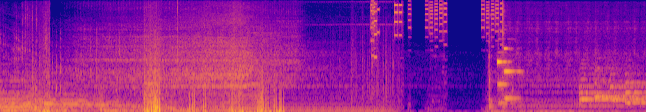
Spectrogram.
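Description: Cinematic sound-effect intro of a music video: falling tones, a heavy hit about three seconds in, and a rising noisy swell that cuts off suddenly. A low hum follows, then a few short electronic beeps, a moment of silence, a second hit, and the song's opening chords starting near the end.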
